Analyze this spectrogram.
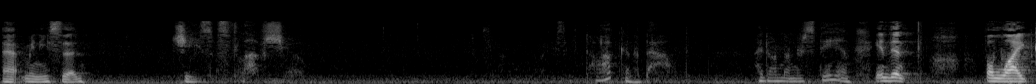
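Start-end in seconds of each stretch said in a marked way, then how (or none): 1.7-2.9 hushed, unvoiced-breath secret in the ear; whisper. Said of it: "And in a whisper". 5.4-8.5 hushed, puzzled aside to oneself; bewildered whisper. Retold or imitated. Puzzled inner thought, whispered aside.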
